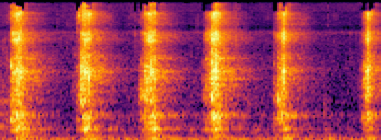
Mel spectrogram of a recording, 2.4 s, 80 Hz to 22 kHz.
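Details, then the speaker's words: 2011 Ford Transit Connect axle support (carrier) bearing, removed and turned by hand: gritty, dry rasping in short strokes, so stiff it can barely be turned with a finger; rough, binding bearing needing replacement. "As you can hear, it's horrible. I can barely turn it with my finger, it's so stiff."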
